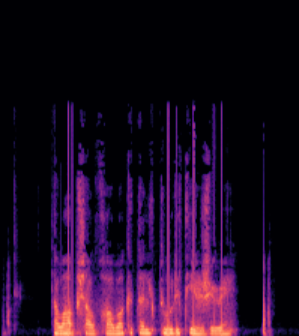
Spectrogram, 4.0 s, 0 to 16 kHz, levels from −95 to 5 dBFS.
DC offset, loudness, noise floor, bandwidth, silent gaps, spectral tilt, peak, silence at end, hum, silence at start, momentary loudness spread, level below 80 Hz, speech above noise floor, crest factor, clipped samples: under 0.1%; -14 LUFS; -58 dBFS; 9.6 kHz; none; -8 dB/octave; 0 dBFS; 0.4 s; none; 0.7 s; 16 LU; -42 dBFS; 46 dB; 14 dB; under 0.1%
